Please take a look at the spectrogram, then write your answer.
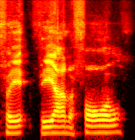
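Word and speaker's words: Fianna Fáil: Uh shut down the main political party which was called Fiana Fall. Uh and the way it's spelled in English would be would be Fiana fail, but it's the Irish.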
